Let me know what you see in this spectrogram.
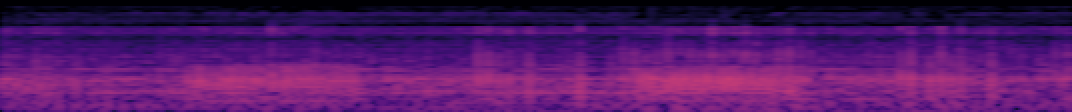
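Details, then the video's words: Domestic cat purring in a steady low rumble, swelling in two louder breathing phases across four seconds, with no other sounds. "Heal with the ultimate cat purring vibration"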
